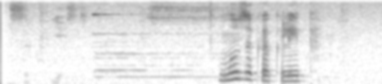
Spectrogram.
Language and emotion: Russian, neutral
